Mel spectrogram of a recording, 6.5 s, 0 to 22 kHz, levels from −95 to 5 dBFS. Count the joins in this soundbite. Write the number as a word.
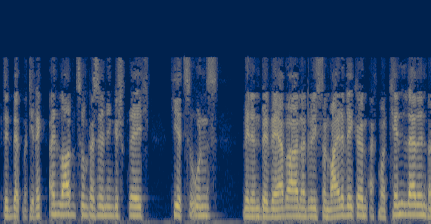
one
